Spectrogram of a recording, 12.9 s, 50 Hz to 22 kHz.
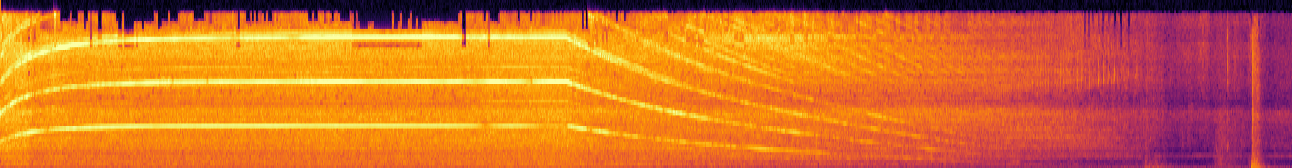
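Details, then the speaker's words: Black & Decker 92E heavy-duty 7" sander (9 amps, 4250 rpm) after service, gearbox greased, no wheel fitted: smooth steady high whine with low hum for six seconds, even spin-down, no rattle or scraping; healthy motor. "Just sounds like one of those old vacuum cleaners, not the modern ones with really high-speed motors, but that's the beauty of these tools. They really are just a nice, smooth running, nice sounding."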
